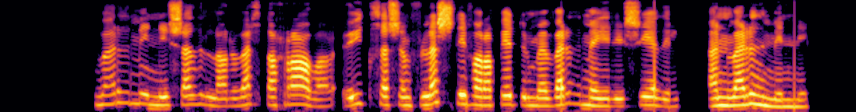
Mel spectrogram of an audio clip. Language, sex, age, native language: Icelandic, female, 30-39, Icelandic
